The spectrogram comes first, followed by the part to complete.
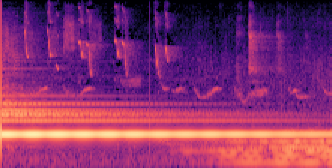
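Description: A singing bowl rings on after a single strike, with one clear steady tone that pulses gently in loudness as it slowly dies away. High chirps sound over it, and about halfway through a soft, low ambient-music drone comes in.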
